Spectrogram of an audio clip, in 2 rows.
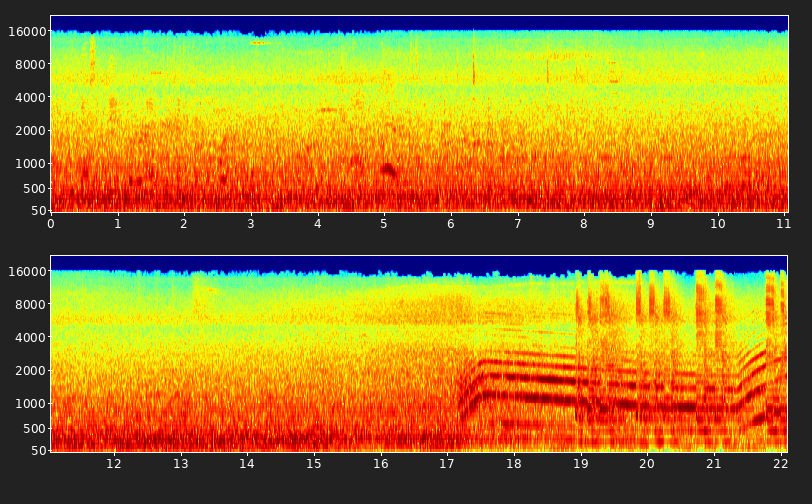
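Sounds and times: city traffic: 0.0s - 22.0s
fire trucks idling: 0.0s - 22.0s
fire truck siren wailing: 17.0s - 22.0s.

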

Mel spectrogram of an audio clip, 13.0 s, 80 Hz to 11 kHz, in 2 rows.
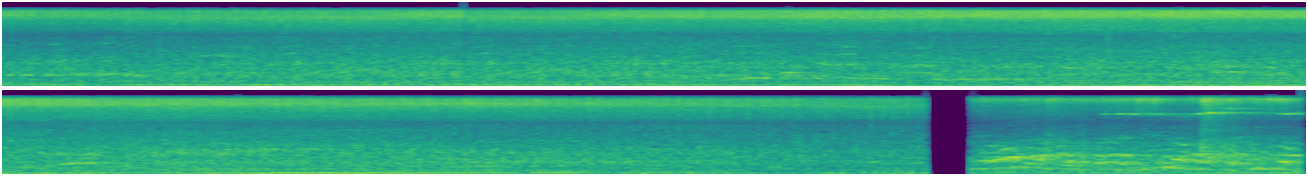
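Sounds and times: steady rain: 0.0s - 13.0s.

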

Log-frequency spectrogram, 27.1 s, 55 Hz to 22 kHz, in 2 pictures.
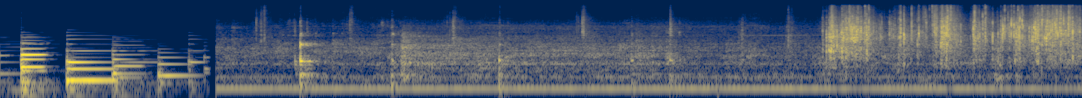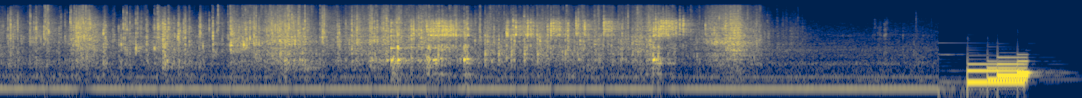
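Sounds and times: plastic packet crinkling: 10.2s - 23.6s.

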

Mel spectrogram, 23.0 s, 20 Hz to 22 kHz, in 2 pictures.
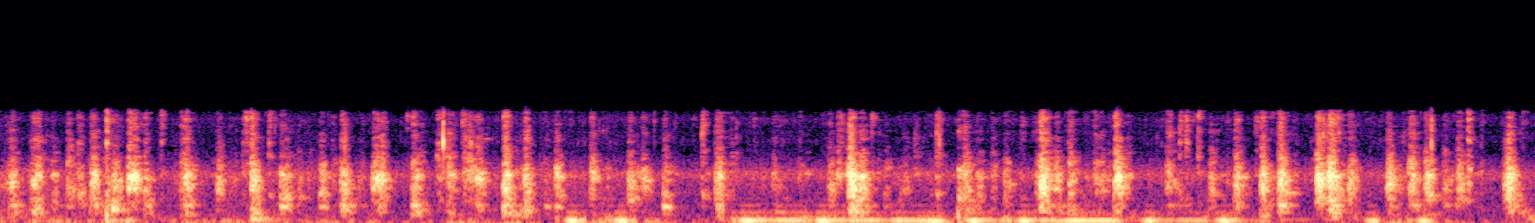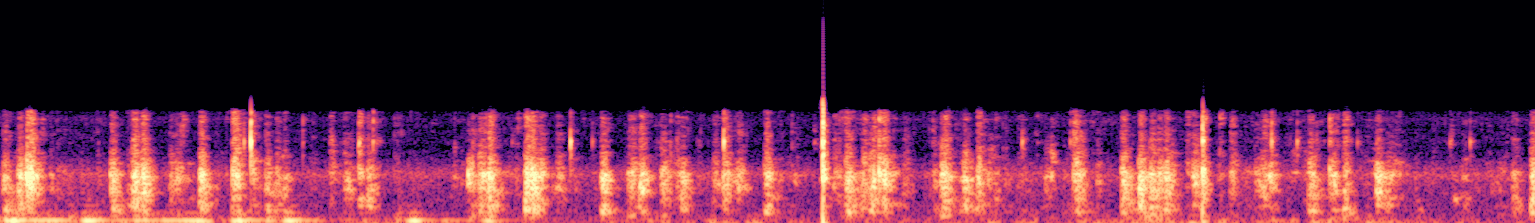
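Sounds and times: rain drumming: 0.0s - 23.0s
sharp tick: 11.5s - 15.9s.

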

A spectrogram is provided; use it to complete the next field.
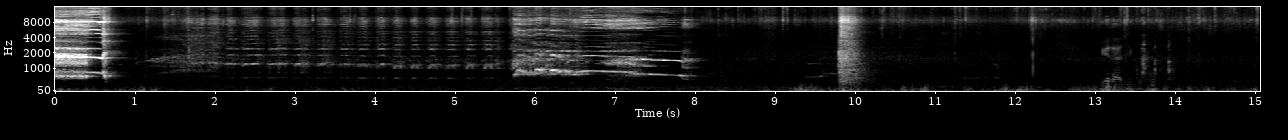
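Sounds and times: rooster crowing: 0.0s - 0.9s, 5.7s - 8.2s.

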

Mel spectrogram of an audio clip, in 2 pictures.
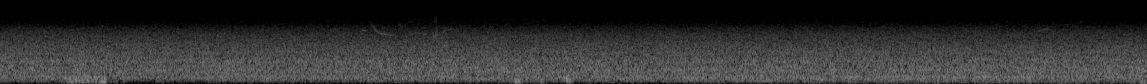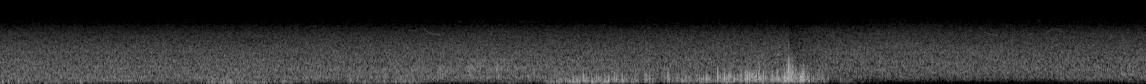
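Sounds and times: rushing outdoor background noise: 0.0s - 22.9s
wind buffeting microphone: 16.6s - 20.0s.

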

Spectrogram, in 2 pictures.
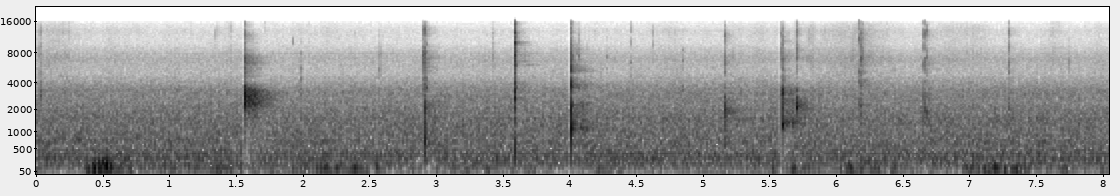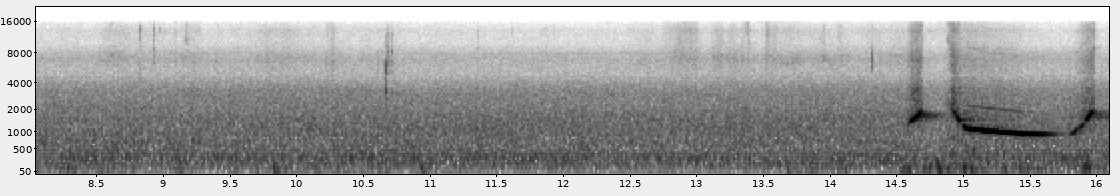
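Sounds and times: parakeet beak clicking and tapping: 2.9s - 6.8s.

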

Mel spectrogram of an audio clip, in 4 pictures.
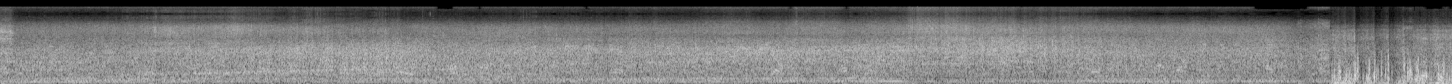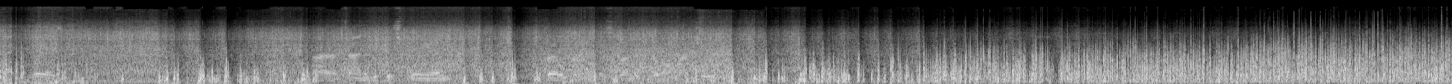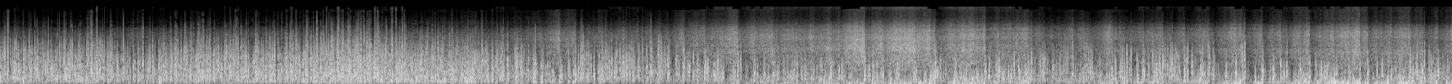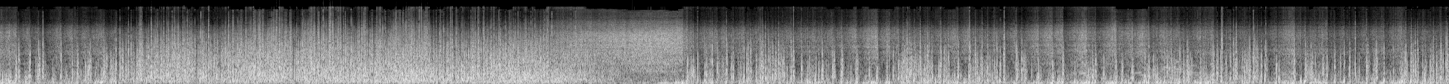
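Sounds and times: gusty wind buffeting microphone: 0.0s - 58.0s.

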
